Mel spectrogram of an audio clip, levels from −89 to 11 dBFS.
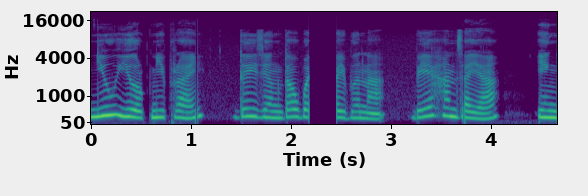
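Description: At 1.05 s the speech goes quiet for about 20 ms, then returns duller, with nothing above 11.4 kHz, some 5 dB lower, and with a new hiss well below the speech. This is most likely an input switched to a poorer device. A simple filter change would narrow the band, but it would not bring its own noise floor and level drop. The full, brighter sound returns at 3.75 s.

Inside that stretch, from 2.18 s to 2.47 s, the audio stops dead for about 0.28 s and then picks up exactly where it left off. This is a rebuffering stall: playback ran out of downloaded audio and waited for more to arrive. Unlike a dropout, which skips over part of the speech, a stall loses nothing. It only adds time, so the speech resumes mid-flow with no gap in its content.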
